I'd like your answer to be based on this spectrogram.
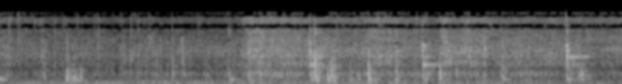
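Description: Chicken pieces sizzle and crackle in hot oil with reddish-browned onions and garlic, stirred steadily with sharp spoon scrapes and clatters against the pan, the frying hiss swelling louder midway and staying close.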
